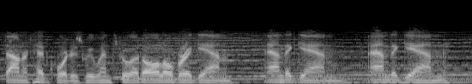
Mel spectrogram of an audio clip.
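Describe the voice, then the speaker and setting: Over a muffled vintage radio recording with music behind, an actor plays a calculating man accused of murder. His voice is low and deliberate, turning cagey and halting when pressed, in classic radio suspense style. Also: little pitch movement, lightly acted. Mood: measured, brooding. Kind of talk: 1940s-50s radio suspense acting, first-person narration.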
